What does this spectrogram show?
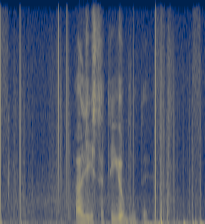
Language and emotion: Russian, angry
